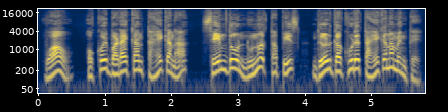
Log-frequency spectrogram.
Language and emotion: Santali, surprised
